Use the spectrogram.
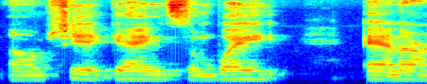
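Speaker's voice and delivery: ordinary delivery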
